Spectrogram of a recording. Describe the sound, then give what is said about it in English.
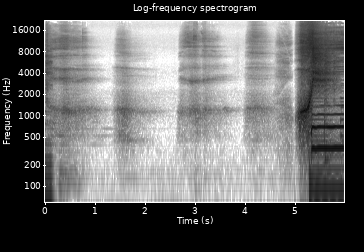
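Several soft, breathy inhales build up, then one loud, voiced sneeze bursts out at the end, like someone acting out an exaggerated achoo. “Brr, cold, brr, it's cold, it's cold. Achoo!”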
